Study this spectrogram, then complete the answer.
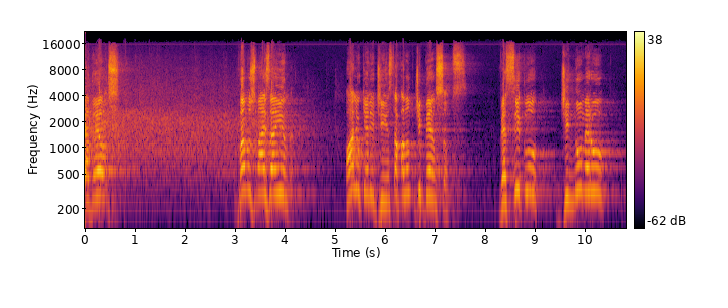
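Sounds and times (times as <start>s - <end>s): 
speech: 0.0s - 0.8s, 3.0s - 4.2s, 5.2s - 7.6s, 8.3s - 10.5s
audience clapping: 0.0s - 3.7s.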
